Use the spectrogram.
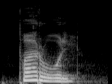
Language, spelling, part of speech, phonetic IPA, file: Ukrainian, пароль, noun, [pɐˈrɔlʲ], Uk-пароль.ogg
- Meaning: password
